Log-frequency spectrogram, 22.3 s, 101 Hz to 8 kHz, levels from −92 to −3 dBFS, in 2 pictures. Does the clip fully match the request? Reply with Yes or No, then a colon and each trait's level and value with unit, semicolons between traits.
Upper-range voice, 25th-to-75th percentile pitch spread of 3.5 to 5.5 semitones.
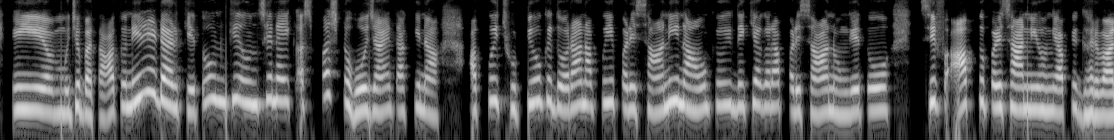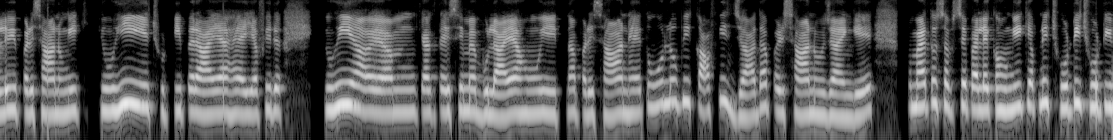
Yes: very high, 255 Hz; average, 3.8 semitones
